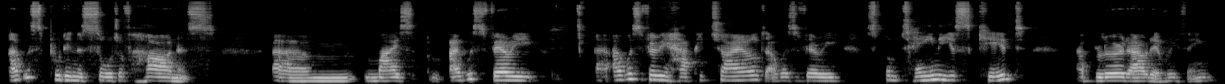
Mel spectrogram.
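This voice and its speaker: A Dutch-speaking woman in her fifties, a musical theater actor, appears as a guest in a casual conversational interview. She has a low voice and a non-native accent mixing English and American. She's reflective and halting, with fillers and restarts.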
